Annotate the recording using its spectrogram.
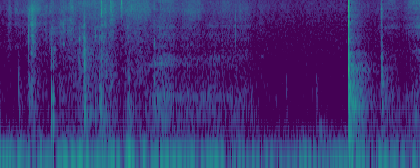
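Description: Light clicks and rustling of wiring being handled as a connector is pushed onto the terminals of a dash rocker switch, with one sharper click about three and a half seconds in.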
